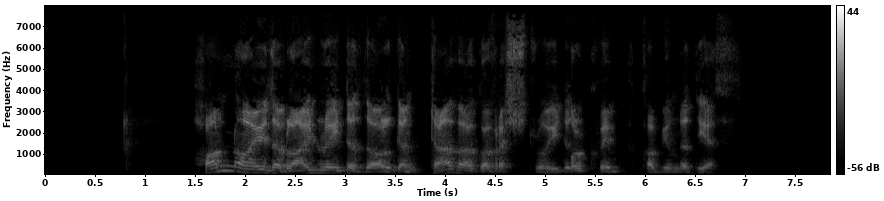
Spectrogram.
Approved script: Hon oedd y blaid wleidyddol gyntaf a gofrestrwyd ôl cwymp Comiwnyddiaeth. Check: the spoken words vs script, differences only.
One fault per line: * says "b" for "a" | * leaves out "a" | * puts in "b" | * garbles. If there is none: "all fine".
all fine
